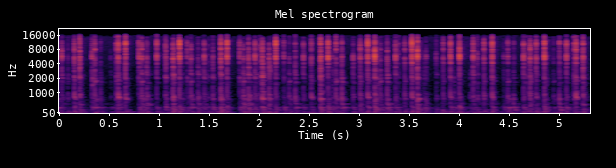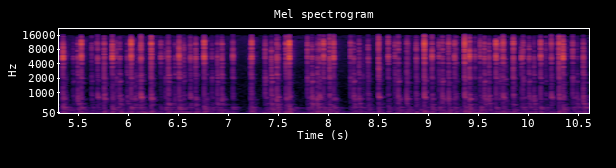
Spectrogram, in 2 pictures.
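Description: Long red nails tap rapidly on the white and black plastic keys of a piano keyboard, up close. The result is a dense run of short, dry, bright clicks, each dying away almost at once. It sits over a low, steady background.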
